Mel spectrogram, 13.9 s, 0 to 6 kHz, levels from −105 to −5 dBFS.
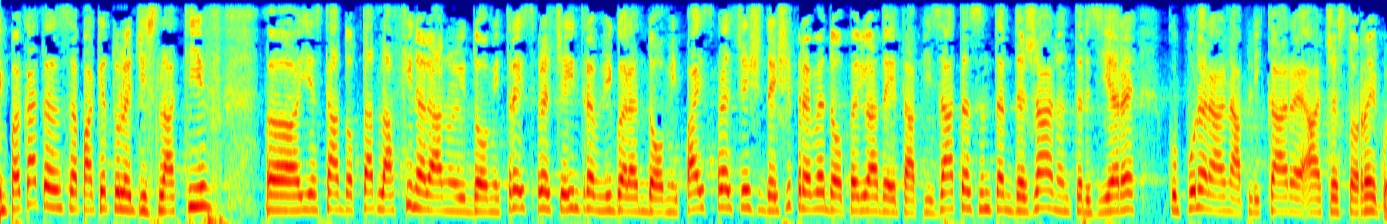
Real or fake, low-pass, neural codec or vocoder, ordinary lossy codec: real; 5.4 kHz; none; none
